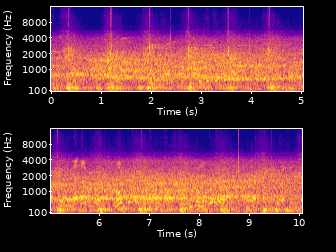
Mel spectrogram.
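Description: A large stadium crowd chants loudly in a steady rhythm, echoing in the open air.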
